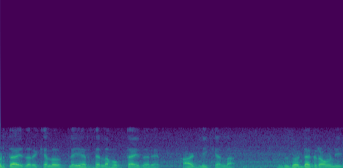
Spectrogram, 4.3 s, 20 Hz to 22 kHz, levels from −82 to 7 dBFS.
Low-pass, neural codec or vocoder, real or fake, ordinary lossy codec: 5.4 kHz; none; real; none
